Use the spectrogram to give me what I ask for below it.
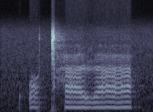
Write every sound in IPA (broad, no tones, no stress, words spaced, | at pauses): ʔɔǀʰa ɭa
